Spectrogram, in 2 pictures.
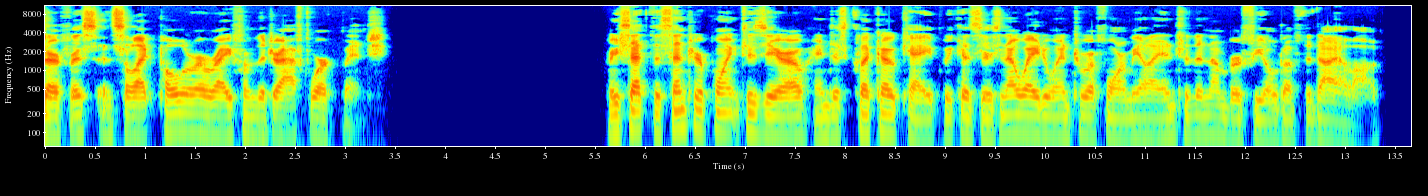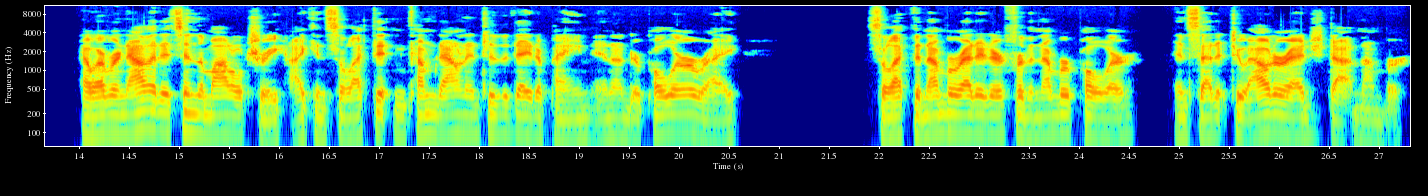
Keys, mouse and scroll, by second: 1.6 click, 3.9 click, 8.3 click, 13.3 click, 15.8 click, 17.0 click, 18.9-19.3 scroll down 2, 20.8 scroll down 2, 22.7 click, 23.8 click, 26.0-27.3 typing.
